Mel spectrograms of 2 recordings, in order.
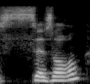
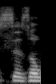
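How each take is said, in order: First: The s sounds are harsh and hissing. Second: The s sounds are soft and controlled. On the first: The speaker calls it wrong. "without it going sizzle" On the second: The speaker calls it right. "Learning how to say the sizzle without it going"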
